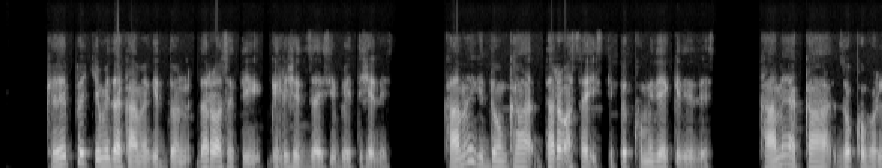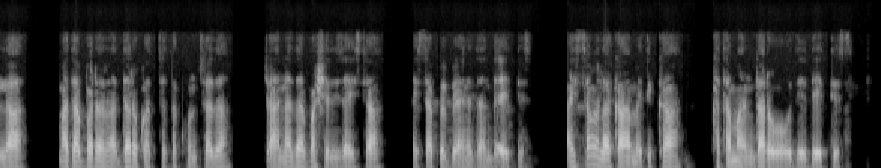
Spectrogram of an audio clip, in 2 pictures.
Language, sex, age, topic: Gamo, female, 25-35, government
